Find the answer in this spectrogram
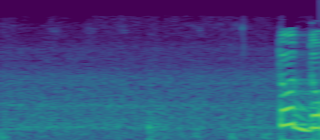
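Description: Marker pen writing on a whiteboard: faint, soft scratching strokes as a word is written out, with a small tick about a second in.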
